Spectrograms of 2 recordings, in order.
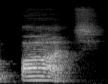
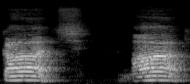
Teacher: और जैसे यहाँ पे देखो, पांच, मुख और नाक दोनों से हो रहा है। कांच, आंख, ये सब का उच्चारण मुख और नाक दोनों से हो रहा है · अनुस्वार का उच्चारण केवल और केवल नाक से, लेकिन अनुनासिक का जो उच्चारण होगा वो मुख व नाक दोनों से होगा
